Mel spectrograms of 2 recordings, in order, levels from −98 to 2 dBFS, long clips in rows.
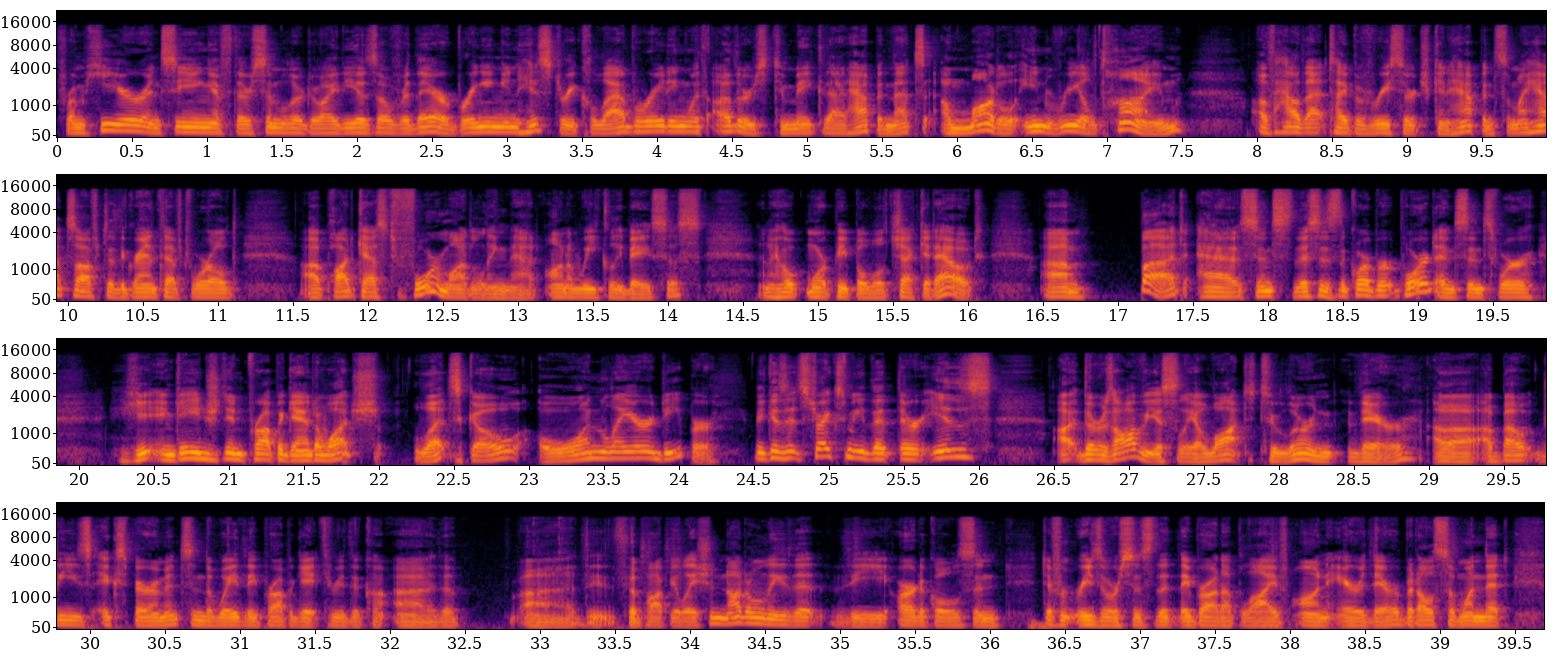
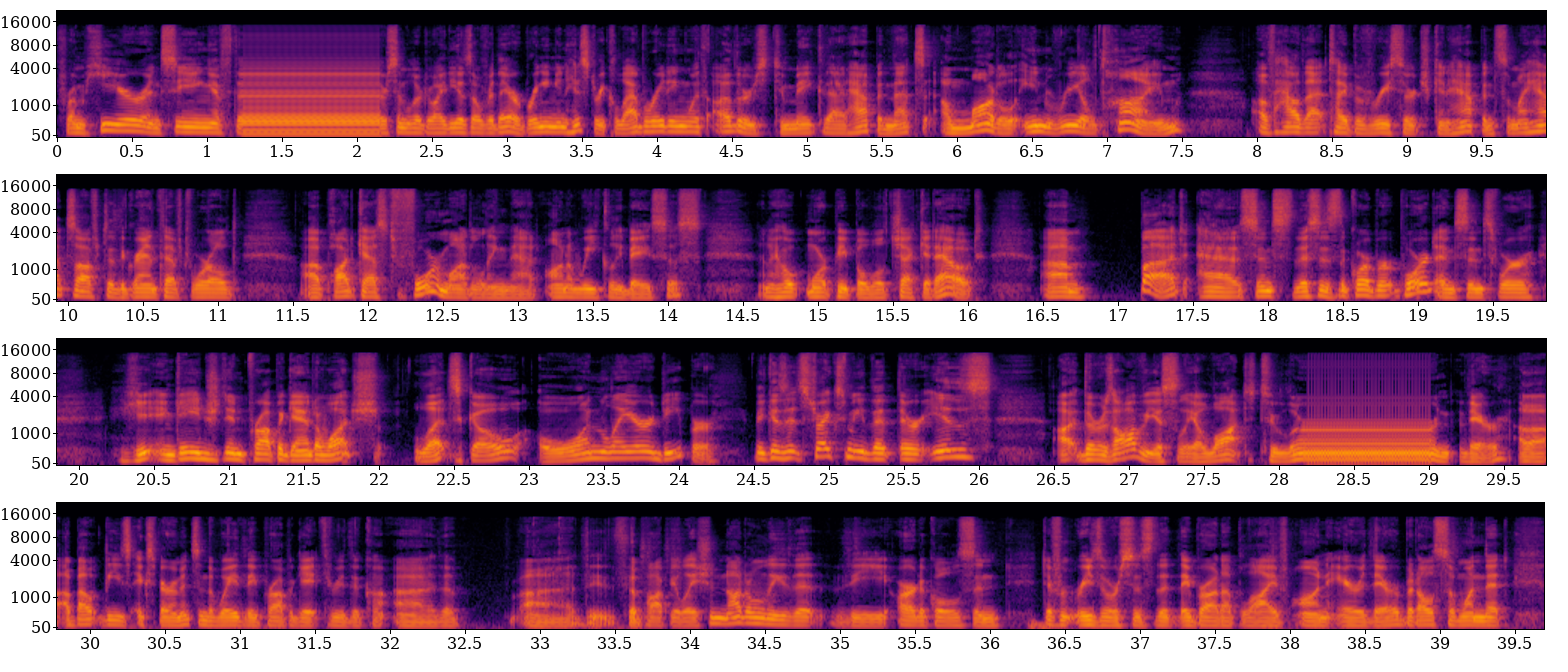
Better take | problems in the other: first | audio freezing; at 1 s for 1 s and at 28 s for 1 s

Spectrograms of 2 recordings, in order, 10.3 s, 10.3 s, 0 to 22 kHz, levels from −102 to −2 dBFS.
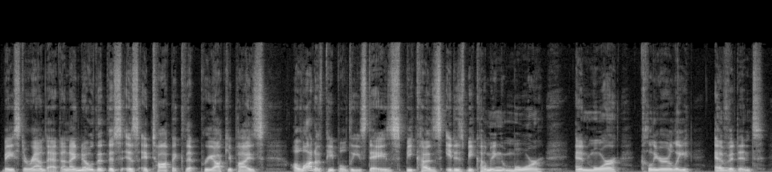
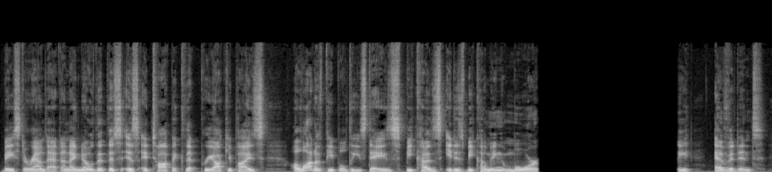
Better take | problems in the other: first | audio cutting out; at 7 s for 2 s

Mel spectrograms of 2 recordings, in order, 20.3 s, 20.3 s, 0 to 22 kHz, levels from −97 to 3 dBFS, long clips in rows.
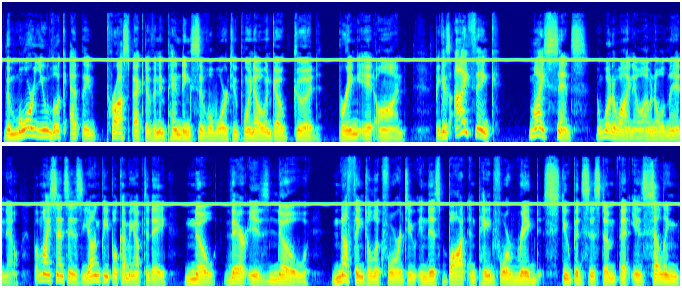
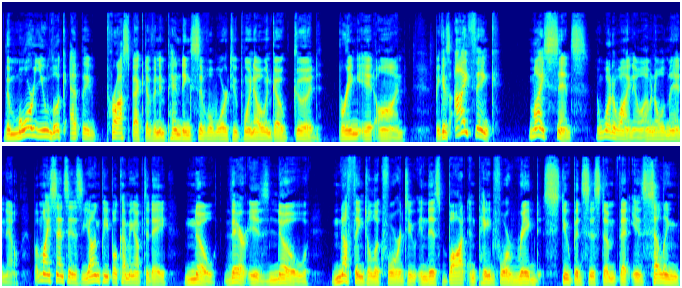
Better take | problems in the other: second | high-pitched whine; loud; throughout; 4 kHz, 6 dB below the speech

